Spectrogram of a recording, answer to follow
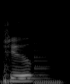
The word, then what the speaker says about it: Pugh: And then Florence Pugh, or Poe. I don't know how to say her I think it's last name. Pugh.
